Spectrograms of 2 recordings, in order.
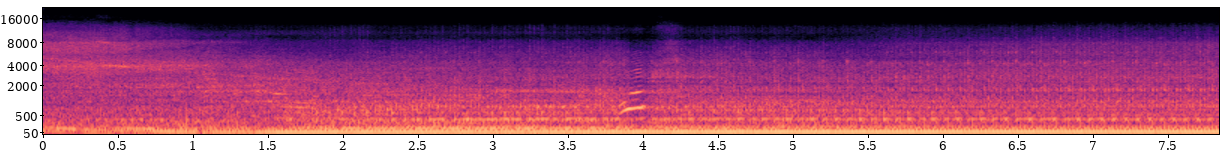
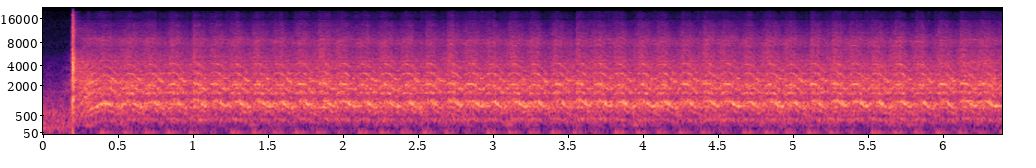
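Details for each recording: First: After Motec M141 ECU install on the pro street truck, early tuning: deep, steady diesel idle with an even low rumble and no knocks or misses; normal idle. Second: Pro street truck on first start after a Motec M141 install, rail pressure sensor not yet working: steady starter churn about seventy-odd turns a minute, never firing; no fuel supply pressure reaching the engine.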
